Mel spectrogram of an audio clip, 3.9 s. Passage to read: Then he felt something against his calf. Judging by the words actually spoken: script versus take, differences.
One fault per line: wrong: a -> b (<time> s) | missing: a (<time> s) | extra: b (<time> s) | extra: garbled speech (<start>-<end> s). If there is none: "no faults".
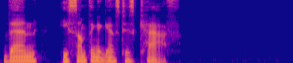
missing: felt (0.9 s)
